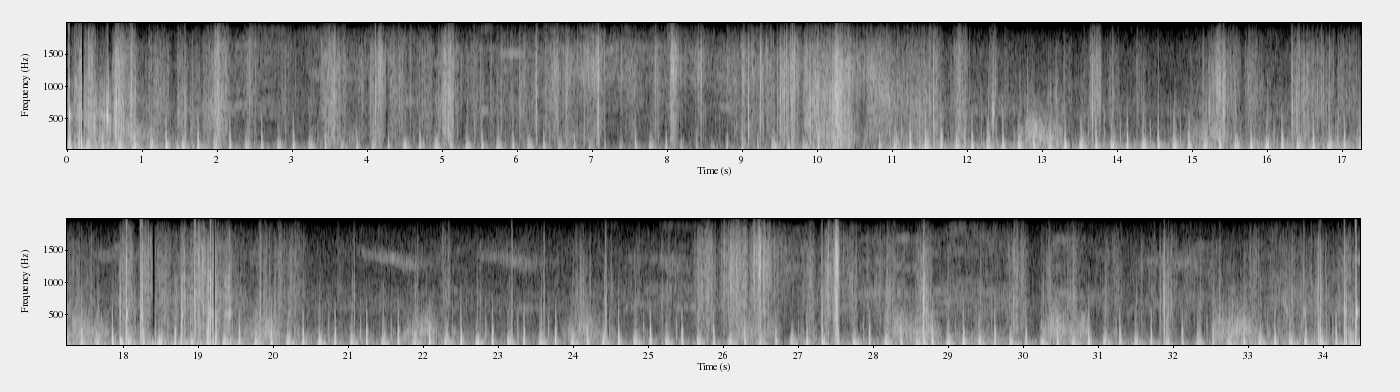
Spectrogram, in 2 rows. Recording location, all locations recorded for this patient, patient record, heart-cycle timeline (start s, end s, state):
mitral valve (MV)
aortic valve (AV)+pulmonary valve (PV)+tricuspid valve (TV)+mitral valve (MV)
#Age: Child
#Sex: Male
#Height: 124.0 cm
#Weight: 21.3 kg
#Pregnancy status: False
#Murmur: Absent
#Murmur locations: nan
#Most audible location: nan
#Systolic murmur timing: nan
#Systolic murmur shape: nan
#Systolic murmur grading: nan
#Systolic murmur pitch: nan
#Systolic murmur quality: nan
#Diastolic murmur timing: nan
#Diastolic murmur shape: nan
#Diastolic murmur grading: nan
#Diastolic murmur pitch: nan
#Diastolic murmur quality: nan
#Outcome: Abnormal
#Campaign: 2014 screening campaign
0.00	19.66	unannotated
19.66	19.74	diastole
19.74	19.86	S1
19.86	19.96	systole
19.96	20.04	S2
20.04	20.18	diastole
20.18	20.28	S1
20.28	20.38	systole
20.38	20.48	S2
20.48	20.60	diastole
20.60	20.70	S1
20.70	20.80	systole
20.80	20.88	S2
20.88	21.04	diastole
21.04	21.14	S1
21.14	21.22	systole
21.22	21.30	S2
21.30	21.44	diastole
21.44	21.56	S1
21.56	21.64	systole
21.64	21.74	S2
21.74	21.86	diastole
21.86	21.96	S1
21.96	22.06	systole
22.06	22.16	S2
22.16	22.28	diastole
22.28	22.38	S1
22.38	22.48	systole
22.48	22.58	S2
22.58	22.70	diastole
22.70	22.80	S1
22.80	22.90	systole
22.90	22.98	S2
22.98	23.12	diastole
23.12	23.24	S1
23.24	23.32	systole
23.32	23.40	S2
23.40	23.56	diastole
23.56	23.66	S1
23.66	23.74	systole
23.74	23.84	S2
23.84	23.96	diastole
23.96	24.08	S1
24.08	24.16	systole
24.16	24.26	S2
24.26	24.38	diastole
24.38	24.48	S1
24.48	24.58	systole
24.58	24.68	S2
24.68	24.80	diastole
24.80	24.92	S1
24.92	25.00	systole
25.00	25.10	S2
25.10	25.22	diastole
25.22	25.34	S1
25.34	25.44	systole
25.44	25.52	S2
25.52	25.66	diastole
25.66	25.76	S1
25.76	25.86	systole
25.86	25.92	S2
25.92	26.08	diastole
26.08	26.18	S1
26.18	26.26	systole
26.26	26.36	S2
26.36	26.48	diastole
26.48	26.58	S1
26.58	26.68	systole
26.68	26.76	S2
26.76	26.90	diastole
26.90	27.00	S1
27.00	27.10	systole
27.10	27.18	S2
27.18	27.30	diastole
27.30	27.40	S1
27.40	27.50	systole
27.50	27.58	S2
27.58	27.72	diastole
27.72	27.84	S1
27.84	27.94	systole
27.94	28.00	S2
28.00	28.16	diastole
28.16	28.26	S1
28.26	28.34	systole
28.34	28.44	S2
28.44	28.58	diastole
28.58	28.69	S1
28.69	28.78	systole
28.78	28.84	S2
28.84	28.98	diastole
28.98	29.08	S1
29.08	29.18	systole
29.18	29.28	S2
29.28	29.40	diastole
29.40	29.50	S1
29.50	29.60	systole
29.60	29.68	S2
29.68	29.82	diastole
29.82	29.92	S1
29.92	30.02	systole
30.02	30.10	S2
30.10	30.24	diastole
30.24	30.34	S1
30.34	30.44	systole
30.44	30.52	S2
30.52	30.64	diastole
30.64	30.76	S1
30.76	30.86	systole
30.86	30.94	S2
30.94	31.08	diastole
31.08	31.16	S1
31.16	31.26	systole
31.26	31.36	S2
31.36	31.48	diastole
31.48	31.58	S1
31.58	31.68	systole
31.68	31.76	S2
31.76	31.88	diastole
31.88	32.00	S1
32.00	32.10	systole
32.10	32.18	S2
32.18	32.32	diastole
32.32	32.42	S1
32.42	32.52	systole
32.52	32.60	S2
32.60	32.72	diastole
32.72	34.50	unannotated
